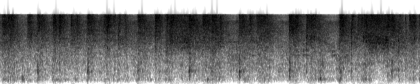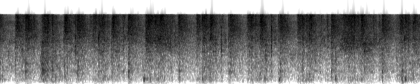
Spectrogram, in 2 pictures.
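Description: A packing machine clatters and hums steadily.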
